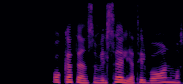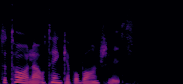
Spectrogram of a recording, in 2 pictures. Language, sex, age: Swedish, female, 56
